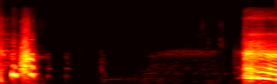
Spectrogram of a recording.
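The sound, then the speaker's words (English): Throat clearing from someone with gunk in their throat: a brief cluster of rough, gravelly bursts, then a stretch of silence before a voice begins speaking. “Excuse me. I've had a very, like, lot of gunk in my throat lately.”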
